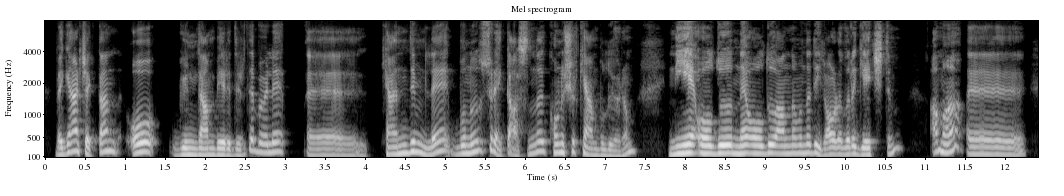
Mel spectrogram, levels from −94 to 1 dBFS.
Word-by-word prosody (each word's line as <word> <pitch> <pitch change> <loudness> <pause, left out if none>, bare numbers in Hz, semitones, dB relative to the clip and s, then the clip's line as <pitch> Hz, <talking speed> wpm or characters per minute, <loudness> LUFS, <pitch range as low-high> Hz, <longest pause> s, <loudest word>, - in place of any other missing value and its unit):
ve 140 - +1
gerçekten 210 +2 0
o 200 - +2 0.2
günden 135 0 0
beridir 130 -1 0
de, 225 -2 -3
böyle, 195 +1 -2 0.3
eee, 130 -1 -6 0.3
kendimle 170 +4 0
bunu 170 +7 0
sürekli 215 +1 -3
aslında 200 +7 -4
konuşurken 180 -8 -2
buluyorum. 125 - -6 0.4
Niye 170 +5 +6
olduğu, 170 0 +5
ne 170 +1 +4
olduğu 170 +1 +3
anlamında 170 +2 -1
değil, 155 -7 -1
oraları 150 +2 0
geçtim. 155 - -2 0.3
Ama, 205 0 -1
eee, 150 - -3
165 Hz, 115 wpm, -20 LUFS, 140-190 Hz, 0.4 s, Niye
